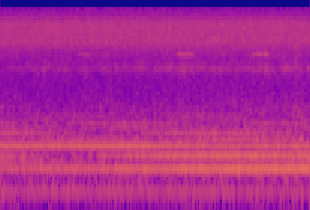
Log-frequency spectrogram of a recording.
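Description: Steady hiss with a low, even hum beneath it: the background noise of an old off-air recording of a TV broadcast, with no voice or effect sounding.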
